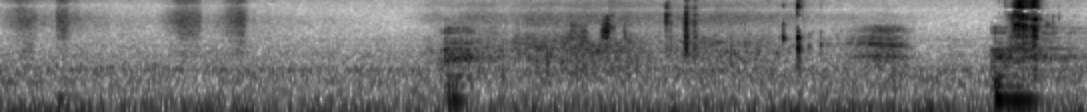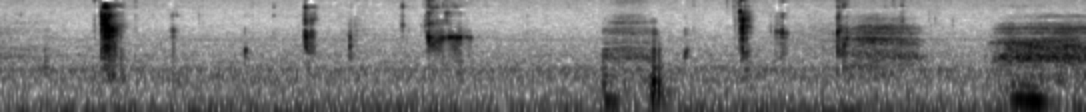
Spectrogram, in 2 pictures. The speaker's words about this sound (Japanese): 味見するよ。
